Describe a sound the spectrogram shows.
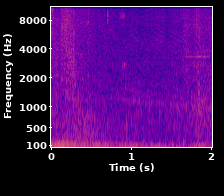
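A fist swings and thumps in a punch.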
